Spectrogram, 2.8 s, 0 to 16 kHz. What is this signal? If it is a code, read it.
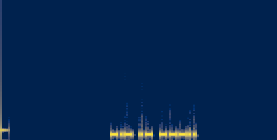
Morse code, heard as a keyed tone, about 53 wpm, 700 Hz. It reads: KA8
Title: USA Call Sign Prefixes - 50wpm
